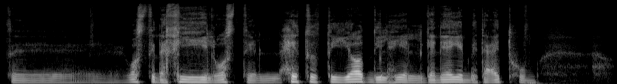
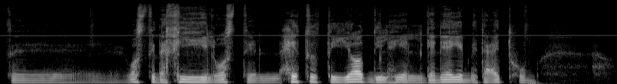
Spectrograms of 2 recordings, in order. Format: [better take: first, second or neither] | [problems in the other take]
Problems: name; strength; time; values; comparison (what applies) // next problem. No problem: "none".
first | high-pitched whine; faint; throughout; 4 kHz, 30 dB below the speech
